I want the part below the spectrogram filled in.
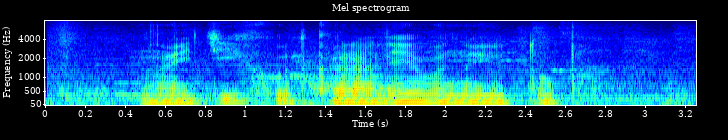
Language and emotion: Russian, neutral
